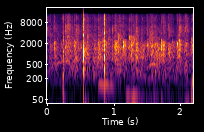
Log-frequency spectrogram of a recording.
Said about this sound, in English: If we give her a round of applause.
